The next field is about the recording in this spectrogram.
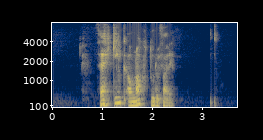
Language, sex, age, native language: Icelandic, male, 30-39, Icelandic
